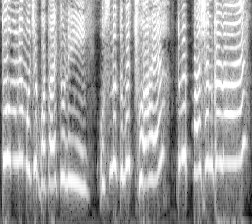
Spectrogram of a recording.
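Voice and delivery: worked-up, protective interrogation; angry. Acted. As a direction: demand answers, building to a sharp "Tell me". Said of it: "गुस्सा क्यों हो रहे हो".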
